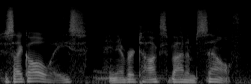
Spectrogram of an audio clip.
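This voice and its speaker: A man's voice: on the low side, a little fast, noisy background, close to an everyday voice. A man voicing a thoughtful companion. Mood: reflective. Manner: puzzled, reflective. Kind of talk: game cutscene voice acting. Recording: game music behind voice.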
